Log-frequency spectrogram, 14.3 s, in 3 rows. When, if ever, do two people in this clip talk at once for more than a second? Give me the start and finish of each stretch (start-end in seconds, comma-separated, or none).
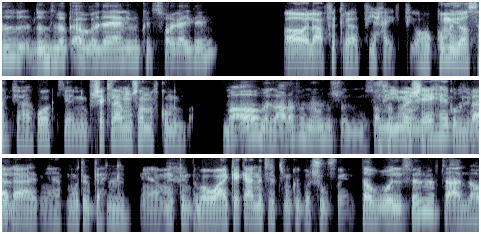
8.5-9.7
